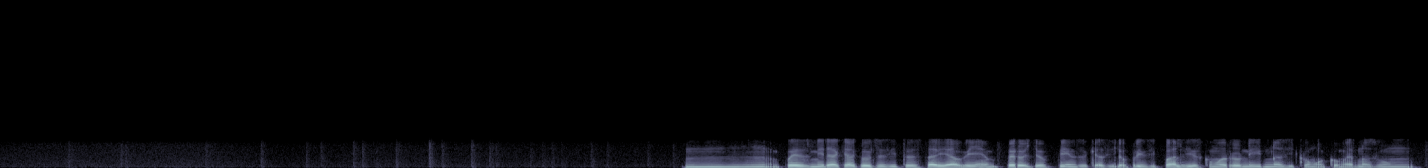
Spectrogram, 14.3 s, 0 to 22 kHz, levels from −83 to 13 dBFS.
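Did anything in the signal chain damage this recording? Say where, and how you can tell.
No, nothing in the signal chain has damaged this speech recording. The only thing under it is the room's own background noise, sitting about 42 dB below the speech, which belongs to the recording space rather than to any stage of the chain.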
